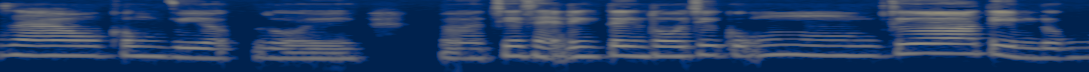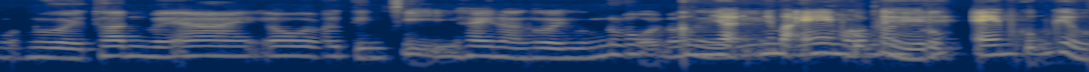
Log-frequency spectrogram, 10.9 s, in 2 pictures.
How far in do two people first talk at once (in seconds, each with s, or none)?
8.8 s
